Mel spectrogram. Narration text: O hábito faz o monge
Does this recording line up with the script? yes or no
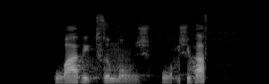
no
